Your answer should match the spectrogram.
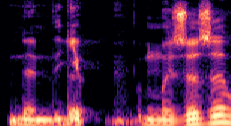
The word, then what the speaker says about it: mezuzah: Say the mezuzah? What it's called? A mezuzah. – I want to make sure I'm saying it correctly. – Yeah. – Mezuzah.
